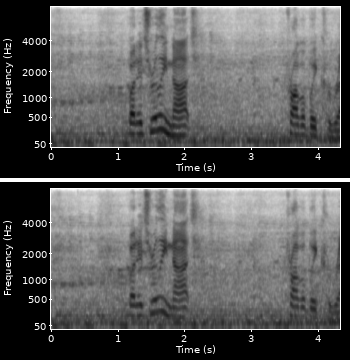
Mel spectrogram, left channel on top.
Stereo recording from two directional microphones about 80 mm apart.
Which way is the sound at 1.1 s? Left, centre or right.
Left.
